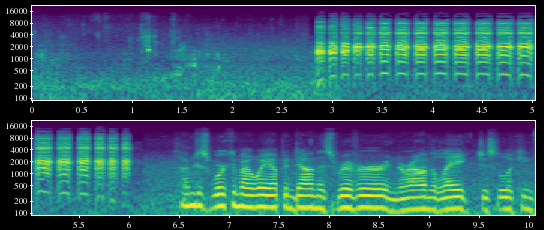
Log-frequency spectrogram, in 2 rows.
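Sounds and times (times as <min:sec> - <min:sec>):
loud duck quacks: 0:02.8 - 0:06.1.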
